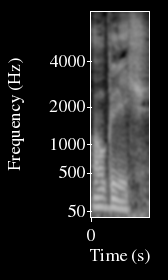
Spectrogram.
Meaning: Englishman/Englishwoman
- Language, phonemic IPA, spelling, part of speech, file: French, /ɑ̃.ɡliʃ/, Angliche, noun, Fr-Angliche.ogg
